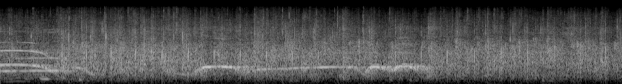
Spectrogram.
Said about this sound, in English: So give her a round of applause for that.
